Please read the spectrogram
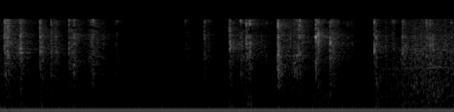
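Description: Computer keyboard keys typed in a quick, uneven run of clicks, several a second, as a line of capital letters is typed. A steady low hum lies underneath.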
